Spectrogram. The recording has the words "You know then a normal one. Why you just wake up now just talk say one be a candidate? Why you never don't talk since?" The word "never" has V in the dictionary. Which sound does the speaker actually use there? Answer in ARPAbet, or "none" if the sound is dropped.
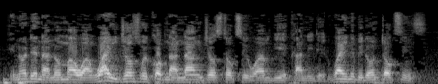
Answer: B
